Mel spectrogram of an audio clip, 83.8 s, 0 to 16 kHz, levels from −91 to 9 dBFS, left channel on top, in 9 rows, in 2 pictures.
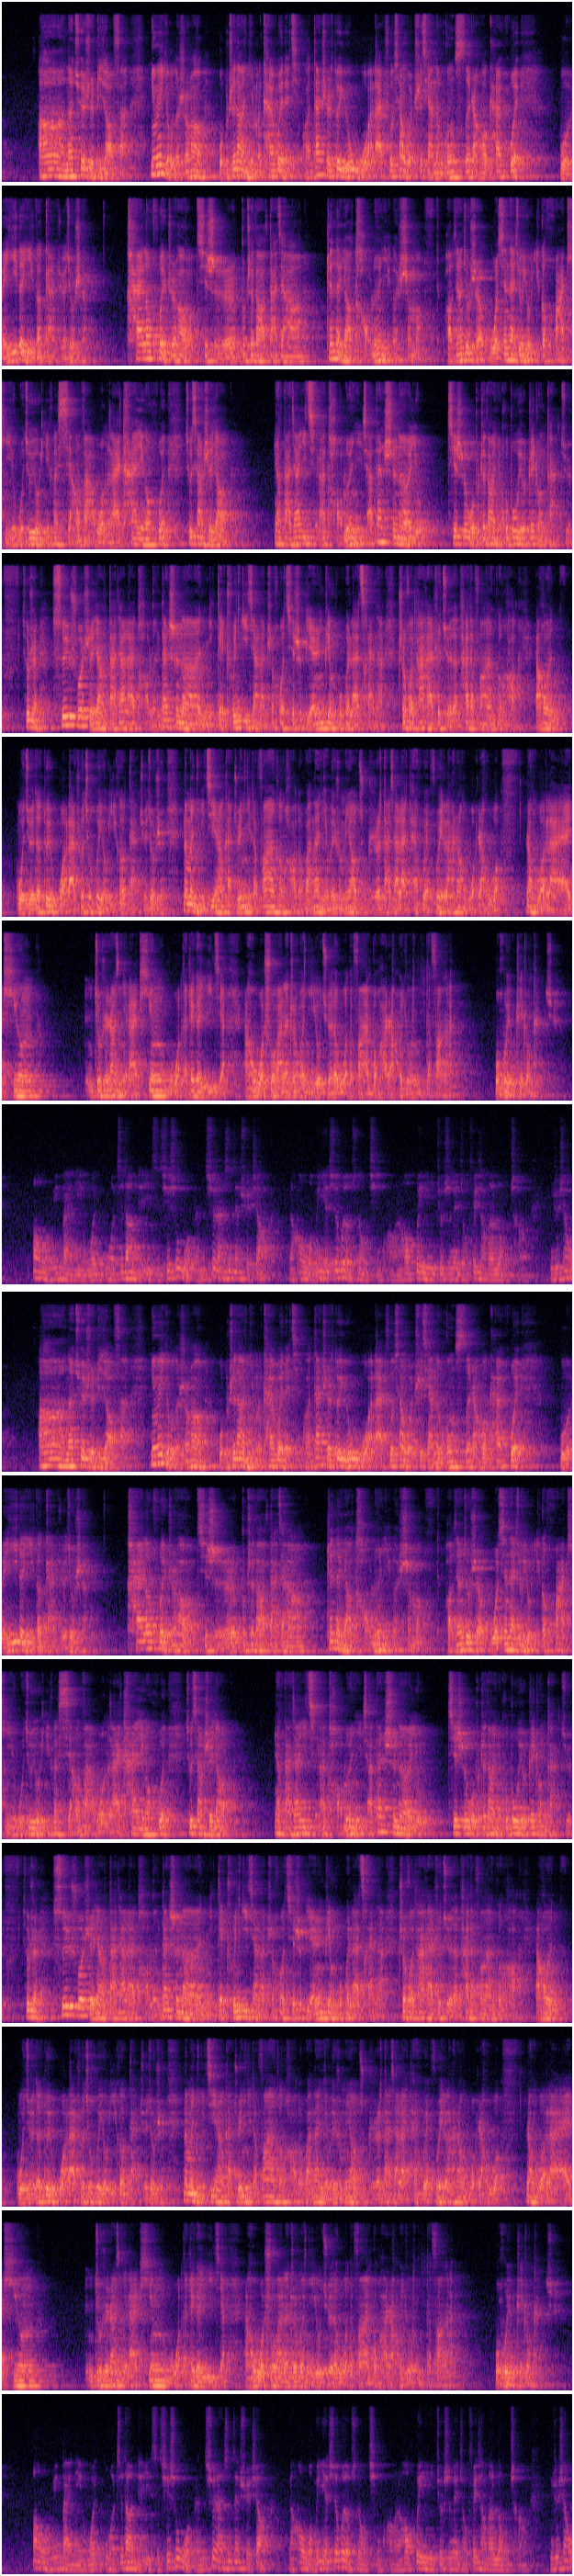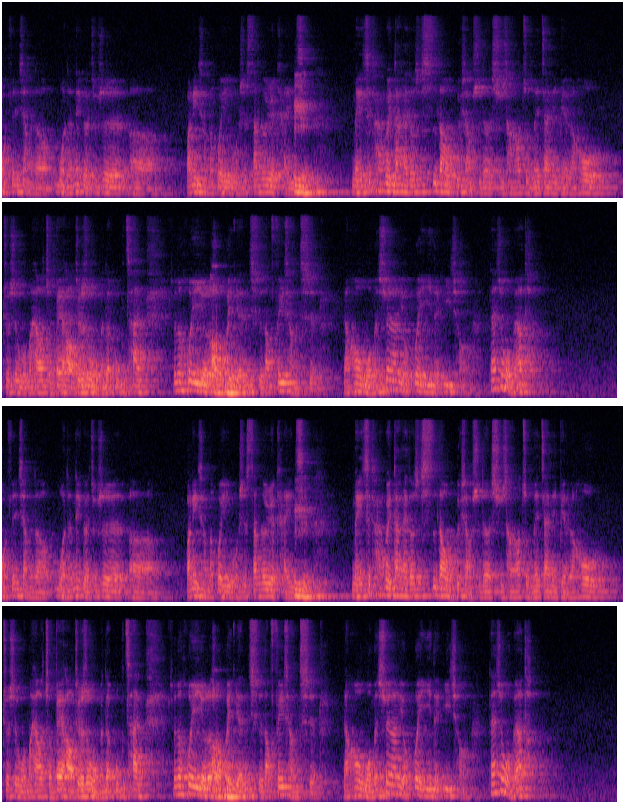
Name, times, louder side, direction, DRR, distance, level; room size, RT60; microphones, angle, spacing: voice 1, 0.6-8.8 9.1-10.8 11.4-14.3 14.6-16.2 16.6-22.4 23.1-25.6 25.9-37.1 37.5-47.2 47.9-54.0 54.6-55.6 69.6-69.8 77.6-78.0, left 1 dB, 50° left, 3 dB, 1.5 m, -19 dB
voice 2, 54.7-55.0 56.4-60.3 60.6-64.5 64.9-67.6 68.0-69.6 70.5-74.3 74.5-79.4 79.6-81.5 81.8-82.5, right 1 dB, 65° right, 3 dB, 1.5 m, -25 dB
13.5 x 9.8 x 5.6 m, 1.0 s
head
